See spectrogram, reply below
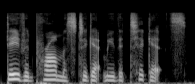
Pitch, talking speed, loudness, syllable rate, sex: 190 Hz, 215 wpm, -20 LUFS, 6.2 syllables/s, female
